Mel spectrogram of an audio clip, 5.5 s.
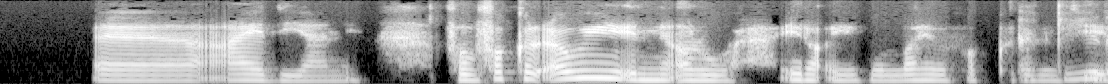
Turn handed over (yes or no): yes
